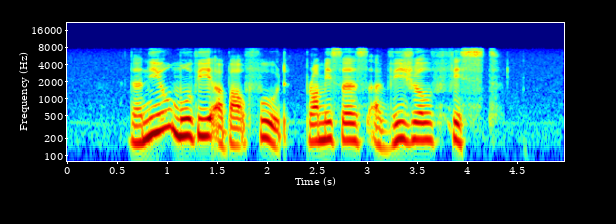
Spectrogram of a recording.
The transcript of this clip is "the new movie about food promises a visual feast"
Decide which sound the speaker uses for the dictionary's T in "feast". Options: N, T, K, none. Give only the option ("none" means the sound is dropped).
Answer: T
